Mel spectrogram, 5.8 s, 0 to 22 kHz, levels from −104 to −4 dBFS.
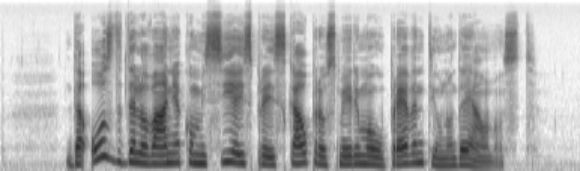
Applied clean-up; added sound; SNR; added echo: none; none; none; none.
